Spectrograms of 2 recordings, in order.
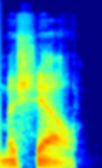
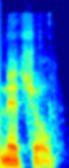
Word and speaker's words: Michelle: By the way, that is how you say my last name, Michelle. It is not Mitchell.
